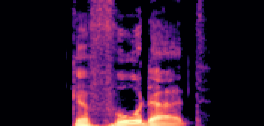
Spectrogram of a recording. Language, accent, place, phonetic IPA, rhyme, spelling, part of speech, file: German, Germany, Berlin, [ɡəˈfoːdɐt], -oːdɐt, gefodert, verb, De-gefodert.ogg
- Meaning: past participle of fodern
